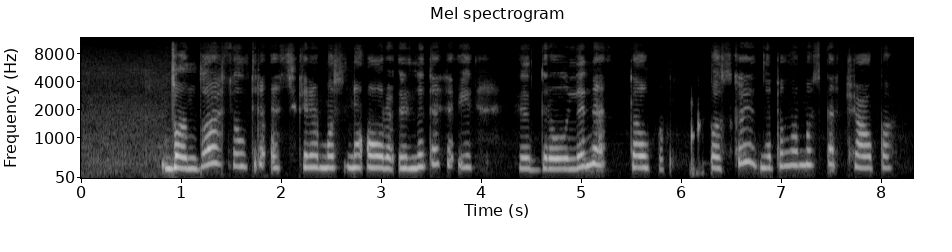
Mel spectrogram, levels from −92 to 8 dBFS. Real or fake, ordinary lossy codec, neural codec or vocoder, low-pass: fake; MP3, 64 kbps; codec, 44.1 kHz, 2.6 kbps, SNAC; 10.8 kHz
